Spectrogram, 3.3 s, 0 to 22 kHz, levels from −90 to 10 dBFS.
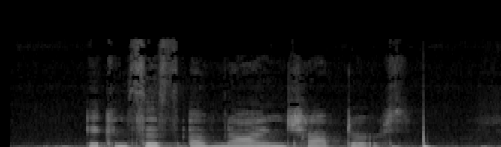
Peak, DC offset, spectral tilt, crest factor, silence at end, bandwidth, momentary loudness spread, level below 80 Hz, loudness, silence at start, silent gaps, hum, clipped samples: -18 dBFS; under 0.1%; -6.5 dB/octave; 18 dB; 0.05 s; 16 kHz; 9 LU; -52 dBFS; -36 LUFS; 0.3 s; none; none; under 0.1%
